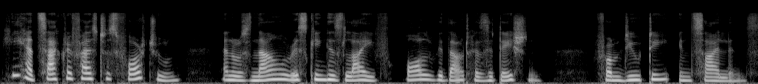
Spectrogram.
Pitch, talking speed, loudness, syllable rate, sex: 210 Hz, 140 wpm, -20 LUFS, 4.8 syllables/s, female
